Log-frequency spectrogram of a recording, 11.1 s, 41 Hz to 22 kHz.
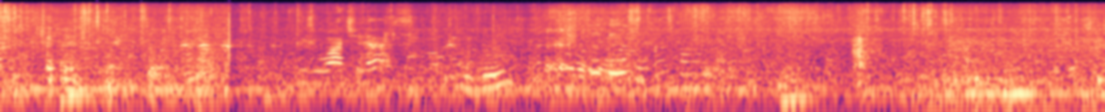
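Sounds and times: wind and water noise: 0.0 - 11.0.

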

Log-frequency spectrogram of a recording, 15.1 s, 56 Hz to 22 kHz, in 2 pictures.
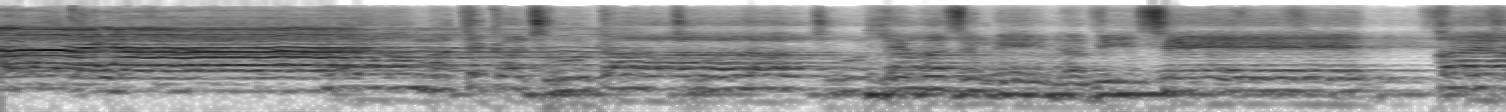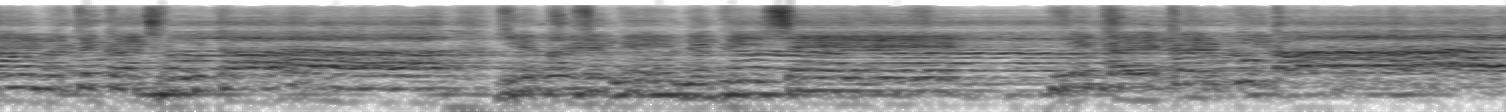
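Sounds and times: low drone: 0.0 - 14.1
men singing in chorus: 0.0 - 15.0.

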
